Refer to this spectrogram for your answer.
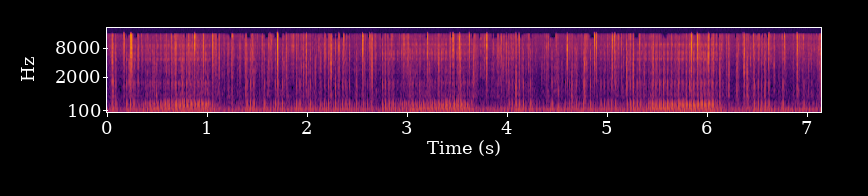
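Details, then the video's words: Cat purring while sleeping near a crackling fireplace in cozy spring ambience; rhythmic low purr in three clear swells across seven seconds, each lasting about a second, overlaid by constant crackling and popping flames. "Cute Purring Cat at a Crackling Fireplace 🔥 Relax & Sleep with the Sounds of Crackling Fire & Purr"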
